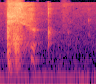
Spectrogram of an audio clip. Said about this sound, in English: So twin babies looking at each other, and one of the babies sneezes and gives the other baby a fright. I think there's like three sneezes on here.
